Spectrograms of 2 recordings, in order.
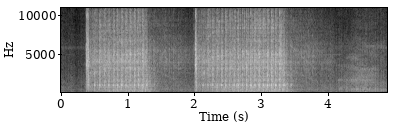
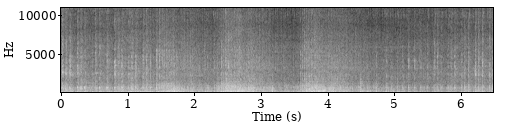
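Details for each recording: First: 2006 Harley-Davidson Dyna Street Bob, pressing the starter button: two one-second bursts of fast high buzzing whir with no cranking; starter spins freely as the compensator slips, something stripped inside the primary. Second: Harley-Davidson Dyna after a loose compensator bolt, suspected of slipping and causing a strange starter noise, was removed and refitted: the V-twin fires straight up, blips, and settles to an even, loping idle with no starter clatter; normal start and idle after repair.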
